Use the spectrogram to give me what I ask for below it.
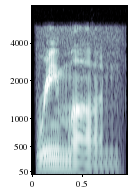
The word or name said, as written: Riemann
